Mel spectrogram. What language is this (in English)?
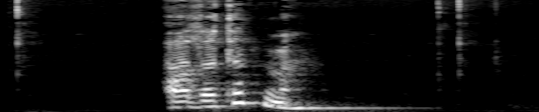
Turkish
